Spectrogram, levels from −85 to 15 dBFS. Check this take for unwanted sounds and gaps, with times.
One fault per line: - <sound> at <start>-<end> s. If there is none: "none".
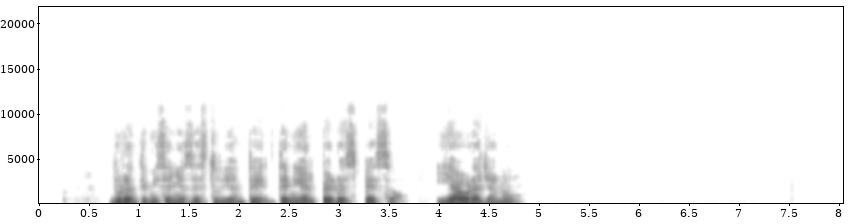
none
